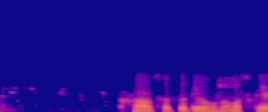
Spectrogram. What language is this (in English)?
Odia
